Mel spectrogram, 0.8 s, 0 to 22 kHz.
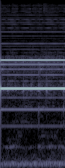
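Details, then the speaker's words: A simulated Arduino IV infusion alarm with fluid reading at 100 or below (about 80), red LED lit: a steady continuous high-pitched buzzer signalling the fluid is empty and needs replacing. "menyala dan buzzer menyala terus, bunyi terus? Ini kita lihat cairan infus di berapa ini, di 82 ya, 80 turun terus. Kita lihat penampakan aslinya, memang cairan sudah mau habis."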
